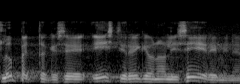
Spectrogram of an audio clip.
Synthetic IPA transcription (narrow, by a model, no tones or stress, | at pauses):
lɤpːe̞t̪ːˑɑɡise̞ʔeːst̪iɾe̞ɡio̞nɑlise̞ːɾimine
